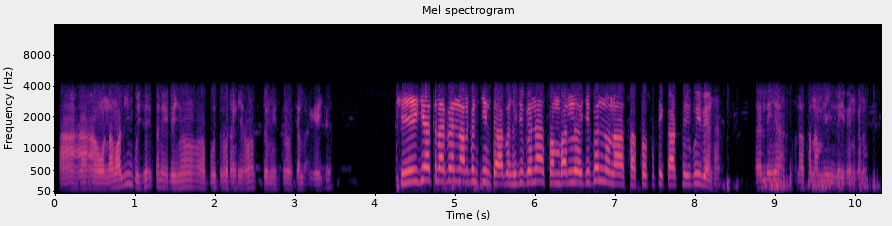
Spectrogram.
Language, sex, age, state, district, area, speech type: Santali, male, 30-45, West Bengal, Purba Bardhaman, rural, conversation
